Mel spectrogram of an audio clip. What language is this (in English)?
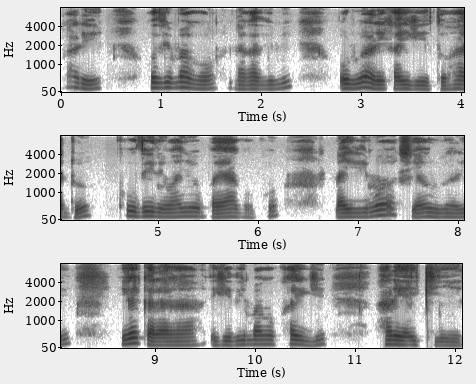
Kikuyu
